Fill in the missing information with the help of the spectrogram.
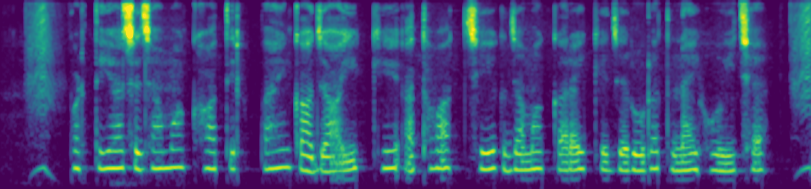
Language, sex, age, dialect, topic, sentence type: Maithili, female, 18-24, Eastern / Thethi, banking, statement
